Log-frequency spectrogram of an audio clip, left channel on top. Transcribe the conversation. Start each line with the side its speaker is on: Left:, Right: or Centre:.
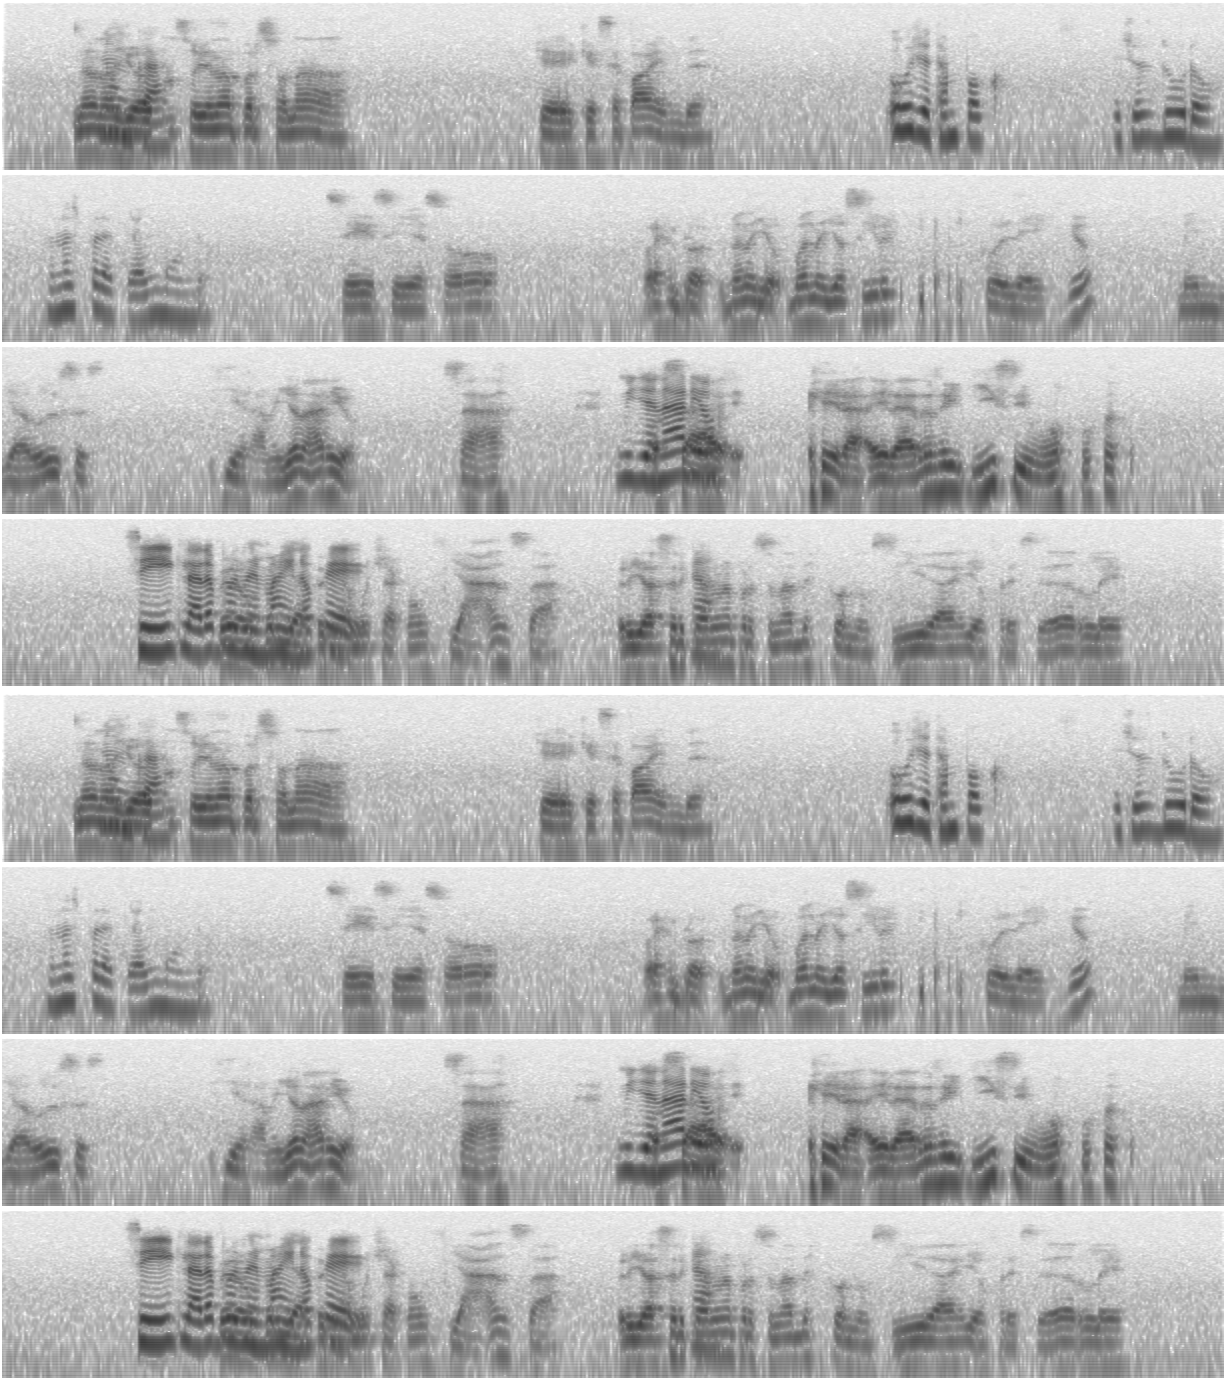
Left: no,
Right: Nunca.
Left: no, yo no soy una persona que, que sepa vender.
Right: Uy, yo tampoco. Eso es duro. Eso no es para todo el mundo.
Left: Sí, sí, eso. Por ejemplo, bueno, yo, bueno, yo sí vendía en el colegio, vendía dulces y era millonario. O sea,
Right: Millonario.
Left: O sea, eh, era, era riquísimo,
Right: Sí,
Left: <laughs>
Right: claro,
Left: pero,
Right: pues me imagino
Left: pero ya tenía
Right: que,
Left: mucha confianza. Pero yo acercarme
Right: ah,
Left: a personas desconocidas y ofrecerle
